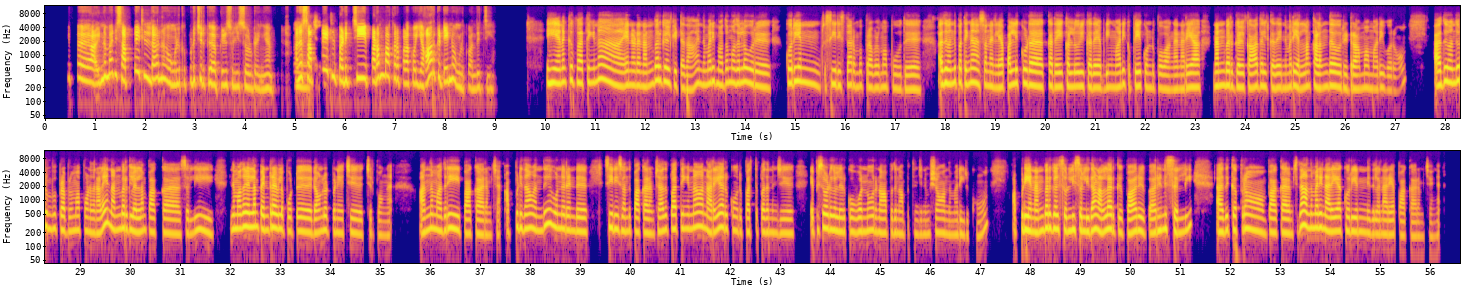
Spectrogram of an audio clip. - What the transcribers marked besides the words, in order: other noise; in English: "சப் டைட்டில்தானு"; in English: "சப் டைட்டில்"; in English: "கொரியன் சீரிஸ்"
- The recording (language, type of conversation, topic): Tamil, podcast, சப்டைட்டில்கள் அல்லது டப்பிங் காரணமாக நீங்கள் வேறு மொழிப் படங்களை கண்டுபிடித்து ரசித்திருந்தீர்களா?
